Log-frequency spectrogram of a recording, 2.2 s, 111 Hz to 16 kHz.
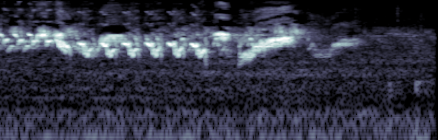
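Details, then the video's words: Common chaffinch at a vinkenzetting singing contest in Bellem, East Flanders, Belgium: a quick descending run of bright trilled notes ending in a short flourish, over low rumbling background noise. "Finch-singing contest / Vinkenzetting Elk Zijn Recht met 23 vinken in Bellem"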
